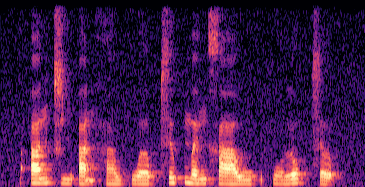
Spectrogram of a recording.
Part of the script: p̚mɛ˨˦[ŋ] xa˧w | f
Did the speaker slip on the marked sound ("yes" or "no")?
no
